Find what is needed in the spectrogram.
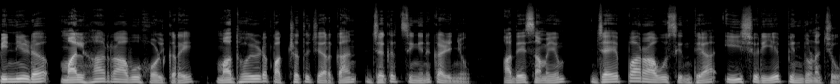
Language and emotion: Malayalam, neutral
